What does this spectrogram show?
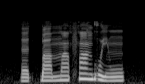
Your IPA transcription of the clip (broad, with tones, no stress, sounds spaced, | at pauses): ɛ˨ k͡p a˧ m ã˦ f ã˦ ɡ o˦˨ j ũ˧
